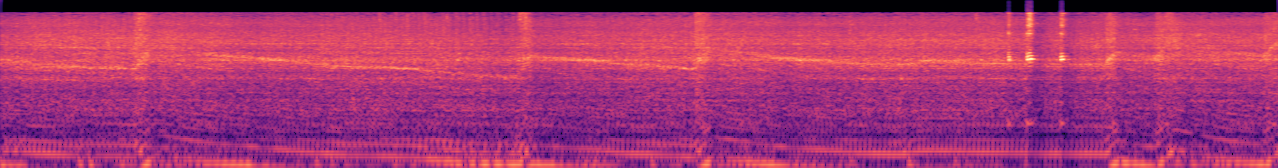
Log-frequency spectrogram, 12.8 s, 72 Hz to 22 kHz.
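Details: Used Triumph Sprint 900 motorcycle for sale, started on one press of the starter; crisp exhaust note rising and falling smoothly with each throttle blip, settling to an even idle, healthy normal exhaust sound when revving.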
